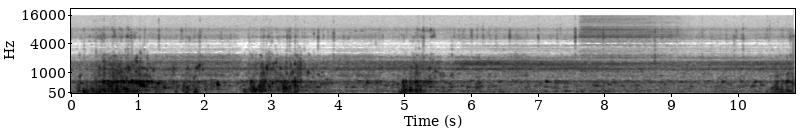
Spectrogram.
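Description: Scuba diver breathing underwater through a regulator: bursts of exhaled bubbles gurgling out, three in the first half, then a quieter stretch before the next breath.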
